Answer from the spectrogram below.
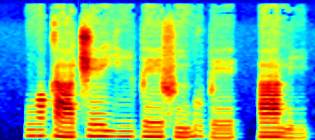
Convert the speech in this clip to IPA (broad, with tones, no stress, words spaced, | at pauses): wɔ˦k aː˧t͡ʃeː˦ jiː˦peː˦ fĩ˧ɓu˦peː˧ | aː˦ni˧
